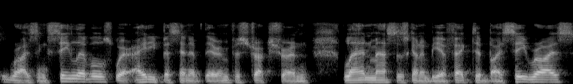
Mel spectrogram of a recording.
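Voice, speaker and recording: His voice sits very deep and low. This man has an Australian accent. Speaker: podcast host and author, here as guest. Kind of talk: casual interview discussion.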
